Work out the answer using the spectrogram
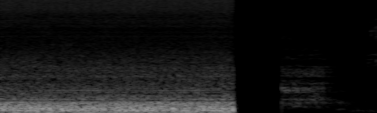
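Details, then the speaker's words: LG refrigerator rear cooling fan, which cools the compressor and runs whenever the compressor runs: steady low whooshing hum, even for a few seconds then cutting off; normal cooling fan noise. "okay also located in the back is a cooling fan this fans job is to help cool that compressor so that the unit runs better this van is owned anytime the compressor zone and this is what it sounds like"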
